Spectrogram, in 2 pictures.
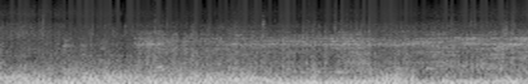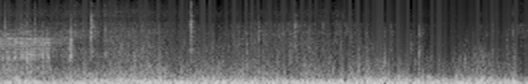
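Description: Strong wind buffeting the microphone aboard a small boat moving through choppy sea, with the rush of water and boat noise underneath.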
